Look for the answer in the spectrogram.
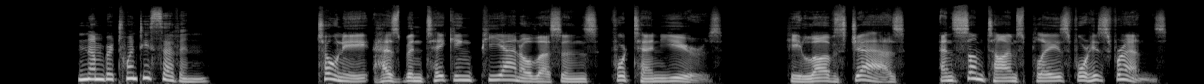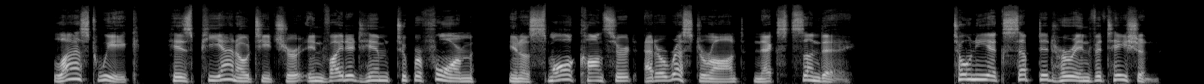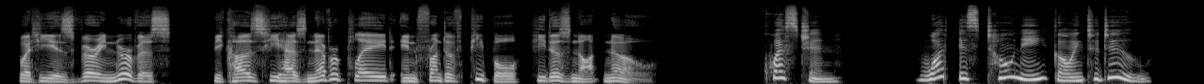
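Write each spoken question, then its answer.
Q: What is Tony going to do?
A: Perform in a small concert at a restaurant next Sunday.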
